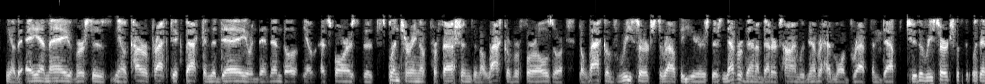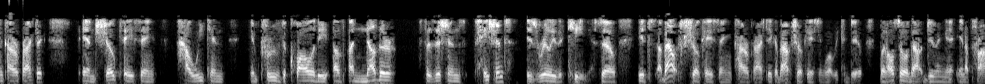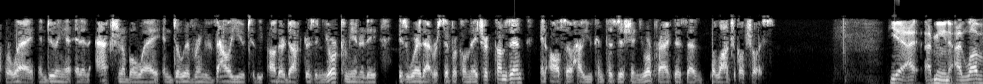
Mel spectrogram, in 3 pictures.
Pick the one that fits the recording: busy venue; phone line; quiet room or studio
phone line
